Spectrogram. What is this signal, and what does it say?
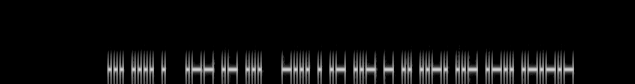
Morse code, heard as a keyed tone, about 37 wpm, 700 Hz. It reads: SHE WAS BEAUTIFUL.
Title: Sentences from Top 900 Words 40wpm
